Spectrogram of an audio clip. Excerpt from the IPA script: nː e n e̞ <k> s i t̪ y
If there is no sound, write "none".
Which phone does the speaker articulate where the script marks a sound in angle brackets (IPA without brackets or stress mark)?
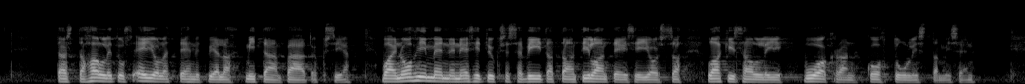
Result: none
